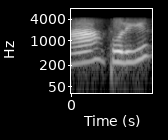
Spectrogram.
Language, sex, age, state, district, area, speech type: Hindi, female, 30-45, Uttar Pradesh, Chandauli, rural, conversation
